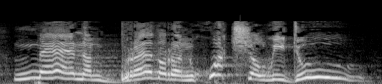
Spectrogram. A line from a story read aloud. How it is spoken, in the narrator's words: they were cut to the heart, and they cried out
